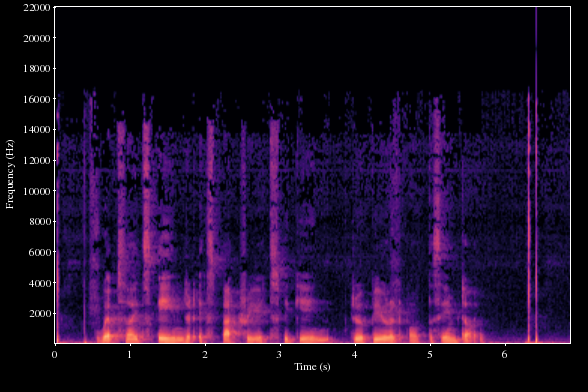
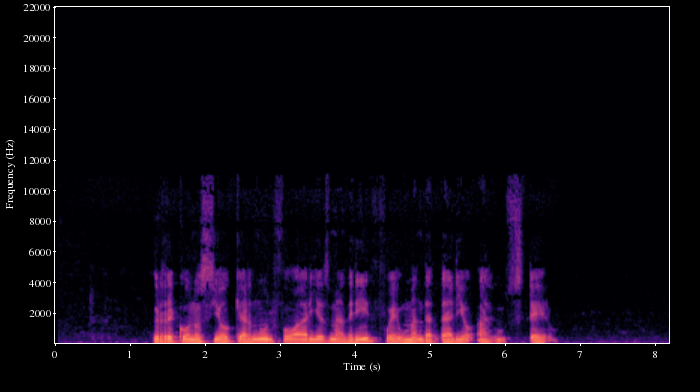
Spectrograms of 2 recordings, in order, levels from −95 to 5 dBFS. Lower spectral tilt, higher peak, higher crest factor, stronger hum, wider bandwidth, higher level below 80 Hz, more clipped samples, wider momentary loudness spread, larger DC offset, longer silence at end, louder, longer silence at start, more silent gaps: second, -6 dB/octave vs -9.5 dB/octave; first, 0 dBFS vs -10 dBFS; first, 22 dB vs 16 dB; neither; first, 16.5 kHz vs 9.6 kHz; first, -46 dBFS vs -60 dBFS; neither; first, 11 LU vs 8 LU; neither; second, 0.2 s vs 1.5 s; about the same, -23 LUFS vs -25 LUFS; second, 0 s vs 1.3 s; neither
